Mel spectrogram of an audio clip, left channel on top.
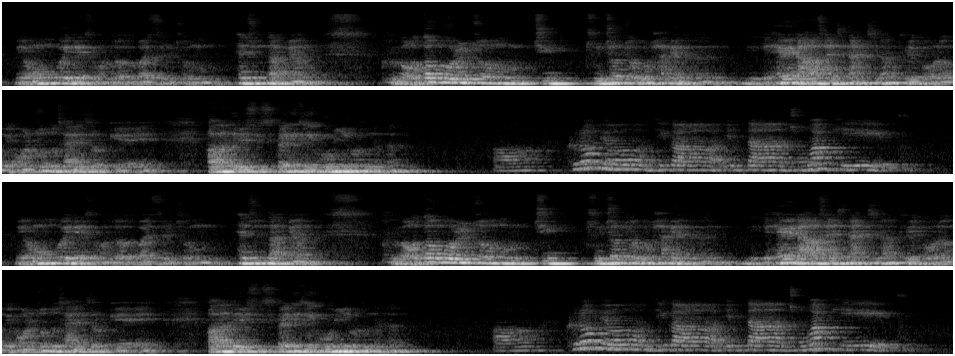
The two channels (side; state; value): both; normal; correlation 0.85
